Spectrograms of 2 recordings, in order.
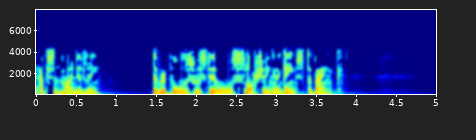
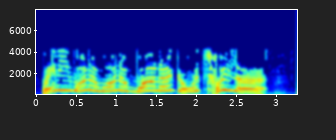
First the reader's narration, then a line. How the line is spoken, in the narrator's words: Wentworth shrieked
